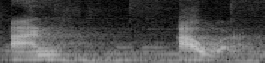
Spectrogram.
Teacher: Miren que la pronunciación aquí de esta no se pronuncia el sonido de la H, simplemente suena a vocal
